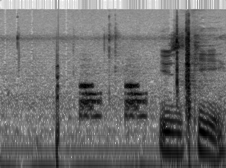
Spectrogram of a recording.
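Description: Two short electronic menu beeps sound.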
